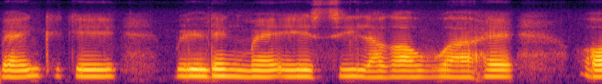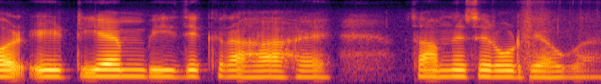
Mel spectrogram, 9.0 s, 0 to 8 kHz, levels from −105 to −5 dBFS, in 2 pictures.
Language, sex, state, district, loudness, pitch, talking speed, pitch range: Hindi, female, Chhattisgarh, Korba, -21 LUFS, 185 Hz, 135 wpm, 180-190 Hz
